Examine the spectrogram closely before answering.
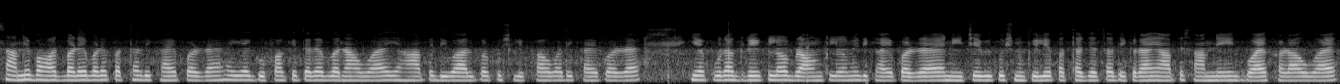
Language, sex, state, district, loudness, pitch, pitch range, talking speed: Hindi, female, Bihar, Kishanganj, -17 LUFS, 195 Hz, 190-200 Hz, 230 wpm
